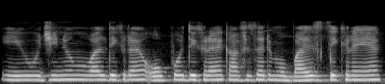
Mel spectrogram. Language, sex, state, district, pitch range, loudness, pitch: Hindi, female, Uttar Pradesh, Shamli, 205-215 Hz, -15 LUFS, 210 Hz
